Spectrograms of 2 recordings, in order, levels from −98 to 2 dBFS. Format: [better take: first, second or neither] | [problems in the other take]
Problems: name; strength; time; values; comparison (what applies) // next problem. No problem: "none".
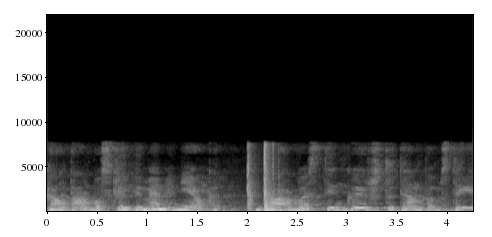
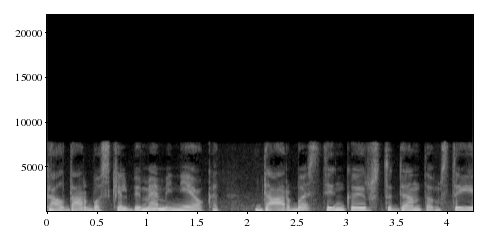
second | background sound (Slam); 2 dB above the speech // room echo; dies away in 0.9 s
